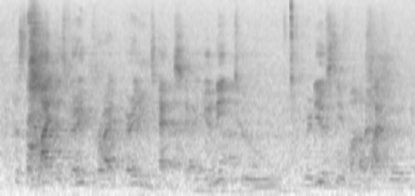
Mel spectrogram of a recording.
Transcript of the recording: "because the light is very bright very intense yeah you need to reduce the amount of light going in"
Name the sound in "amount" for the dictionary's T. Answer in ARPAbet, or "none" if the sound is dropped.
none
